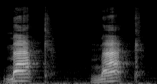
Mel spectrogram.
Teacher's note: it's touching in the same place as the G but without the vibration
